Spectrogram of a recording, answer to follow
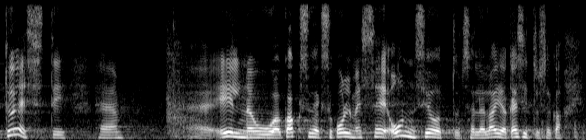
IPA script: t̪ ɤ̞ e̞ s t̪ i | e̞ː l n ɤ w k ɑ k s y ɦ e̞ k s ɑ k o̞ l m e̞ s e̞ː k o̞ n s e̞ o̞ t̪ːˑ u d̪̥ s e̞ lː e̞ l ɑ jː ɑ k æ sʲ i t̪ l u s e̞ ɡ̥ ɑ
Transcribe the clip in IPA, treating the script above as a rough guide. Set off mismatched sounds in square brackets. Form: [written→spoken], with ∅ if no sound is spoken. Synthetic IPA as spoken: t̪ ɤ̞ e̞ s t̪ i | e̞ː l n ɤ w k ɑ k s y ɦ e̞ k s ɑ k o̞ l m e̞ s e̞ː [k→ʔ] o̞ n s e̞ o̞ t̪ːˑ u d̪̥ s e̞ lː e̞ l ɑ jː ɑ k æ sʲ i t̪ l u s e̞ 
